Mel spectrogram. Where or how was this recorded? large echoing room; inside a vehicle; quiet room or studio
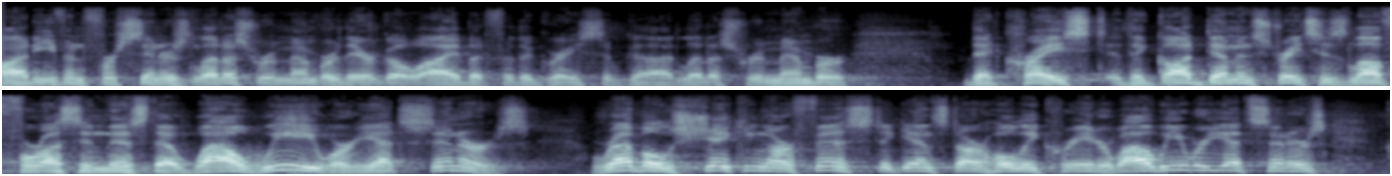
large echoing room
